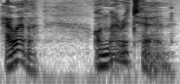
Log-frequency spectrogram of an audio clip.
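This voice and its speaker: An actor playing an earnest, reflective gentleman time traveller in a radio drama, moving between measured storytelling and simple, tender coaxing. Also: fairly low pitch, very animated, gravelly, breathy edge, exaggerated voice. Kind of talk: radio drama narration and acting.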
